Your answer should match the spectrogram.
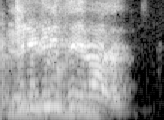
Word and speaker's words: GDPR: Or the same thing that happened with, you know, or similar thing that happened with the GDRP to a lesser degree. – GDPR. But this shit can never say that right. Yeah, GDPR.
